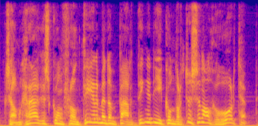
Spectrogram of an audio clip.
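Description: Stubborn, probing Flemish police inspector for radio drama; creaky voice, swinging pitch, colloquial delivery. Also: male voice, very animated, fast talker, slight background noise, heavily acted. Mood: stubborn, insistent. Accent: Flemish Belgian. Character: stubborn, teasing male Flemish police inspector trusting his intuition. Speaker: actor in a detective audio drama. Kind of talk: naturalistic radio drama dialogue.

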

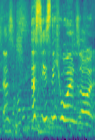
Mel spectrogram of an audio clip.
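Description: Young village girl, very high voice, emotional, hurt n defiant, music behind, audio drama. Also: normal speed, a crowd in the background. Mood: guilty, distraught. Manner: emotional, plaintive. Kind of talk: German audio drama acting, emotional dialogue.

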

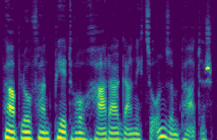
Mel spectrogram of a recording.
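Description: A man's voice: on the low side, fairly quick, fairly bright tone, no echo, studio quality. A man narrating a suspense radio play as a composed storyteller. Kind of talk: scripted radio drama narration.

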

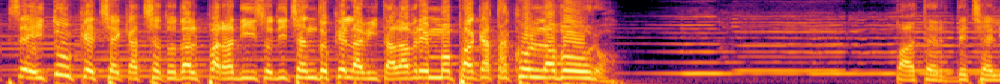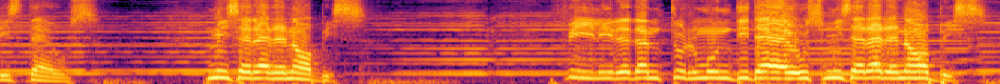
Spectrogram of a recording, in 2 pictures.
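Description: An actor playing an embittered young student in a radio drama, speaking in solemn, rhetorical, litany-like phrases. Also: male voice, extremely high pitch, unhurried, long pauses, fairly bright tone, soft background music. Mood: anguished, shouting. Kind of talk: theatrical radio drama monologue, litany-like chanting.

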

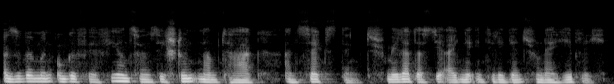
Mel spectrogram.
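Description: Radio drama lead: a confessional, lovestruck twenty-year-old, insecure and intense, slightly muffled sound. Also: male voice, fairly low pitch, fairly even intonation, brisk, breathy edge. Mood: anxious, pleading. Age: young adult. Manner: earnest, confessional. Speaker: lead actor and narrator. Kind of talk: radio drama, intimate narration and dialogue.

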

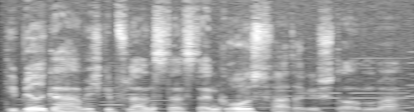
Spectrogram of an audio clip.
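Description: A man's voice: a bass voice, sing-song, normal speed, gravelly, mellow, faint music behind, full character voice. An actor playing a wistful fifty-year-old farmer and father in a radio play, ruminative, earthy and plain-spoken. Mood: wistful, brooding. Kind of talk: German radio drama acting.

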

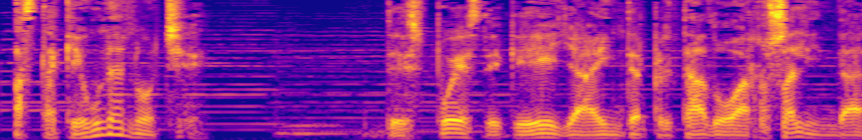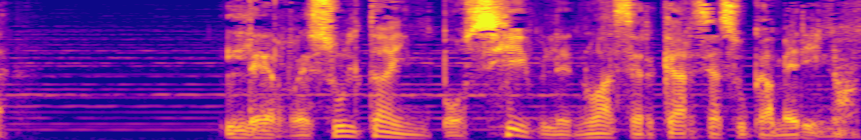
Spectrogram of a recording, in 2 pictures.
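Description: A man narrating a radio drama as a scripted story, theatrically and with deliberate pauses. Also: very deep voice, lively intonation, a little mellow. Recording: music behind the voice.

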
